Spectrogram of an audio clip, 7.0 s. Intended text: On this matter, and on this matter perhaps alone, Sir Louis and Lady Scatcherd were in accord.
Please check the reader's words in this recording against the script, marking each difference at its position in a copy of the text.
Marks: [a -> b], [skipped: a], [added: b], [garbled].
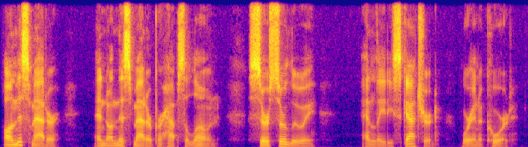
On this matter, and on this matter perhaps alone, Sir [added: Sir] Louis and Lady Scatcherd were in accord.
